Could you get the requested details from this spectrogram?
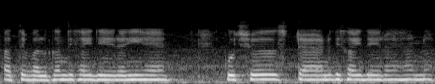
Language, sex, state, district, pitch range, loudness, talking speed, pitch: Punjabi, female, Punjab, Fazilka, 215-220 Hz, -12 LUFS, 165 wpm, 215 Hz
